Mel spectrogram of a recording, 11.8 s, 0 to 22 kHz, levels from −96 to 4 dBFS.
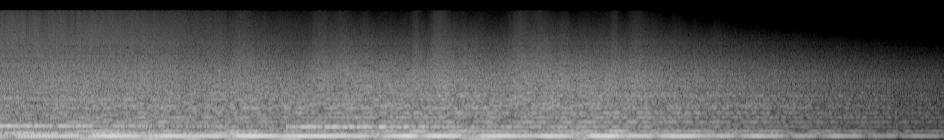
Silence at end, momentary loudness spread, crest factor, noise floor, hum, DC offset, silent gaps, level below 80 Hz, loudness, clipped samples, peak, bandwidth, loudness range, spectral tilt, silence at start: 0.1 s; 15 LU; 12 dB; -42 dBFS; none; under 0.1%; none; -34 dBFS; -20 LUFS; under 0.1%; -8 dBFS; 9.8 kHz; 9 LU; -7.5 dB/octave; 0 s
